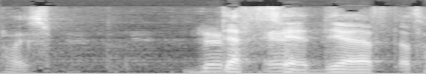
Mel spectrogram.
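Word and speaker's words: Deathshead: try to kill General Death, how do I death head?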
